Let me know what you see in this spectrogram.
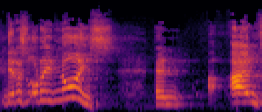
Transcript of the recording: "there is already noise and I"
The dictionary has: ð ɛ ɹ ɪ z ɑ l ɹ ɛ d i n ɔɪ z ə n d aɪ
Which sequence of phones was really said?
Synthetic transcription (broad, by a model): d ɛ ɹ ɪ s ɑ l ɹ ɛ d i n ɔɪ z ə n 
